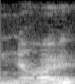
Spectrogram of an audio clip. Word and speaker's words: know: empty handed and you know that I know so and is like n again and you know you know the k is silent and you know that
